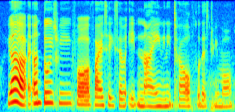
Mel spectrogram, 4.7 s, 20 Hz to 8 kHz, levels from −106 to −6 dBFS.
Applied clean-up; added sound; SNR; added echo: none; none; none; none.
